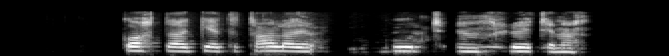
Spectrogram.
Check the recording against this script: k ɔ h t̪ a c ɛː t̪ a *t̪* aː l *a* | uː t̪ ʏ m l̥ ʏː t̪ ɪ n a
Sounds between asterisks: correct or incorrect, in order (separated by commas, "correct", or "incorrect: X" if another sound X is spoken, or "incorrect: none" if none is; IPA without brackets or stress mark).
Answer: incorrect: t̪ʰ, correct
